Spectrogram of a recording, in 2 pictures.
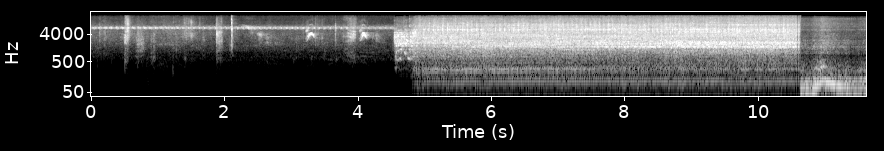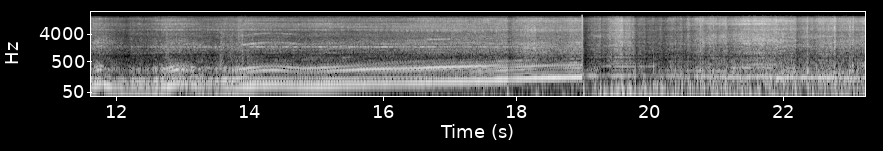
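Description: A Suzuki GS1100E motorcycle from the 1980s with 78,000 miles starts after a few quiet knocks, then idles loudly and close, revving up and down in several rising and falling sweeps before settling back to a steady idle.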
